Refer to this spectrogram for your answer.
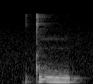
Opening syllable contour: low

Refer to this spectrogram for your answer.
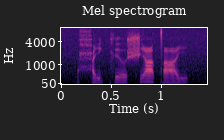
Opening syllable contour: low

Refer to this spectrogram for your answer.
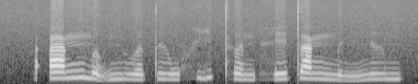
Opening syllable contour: rising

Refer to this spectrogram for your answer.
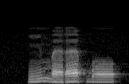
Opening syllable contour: rising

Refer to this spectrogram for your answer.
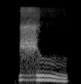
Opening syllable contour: falling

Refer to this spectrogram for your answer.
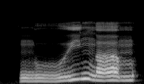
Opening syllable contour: rising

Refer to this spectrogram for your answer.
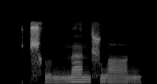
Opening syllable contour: low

